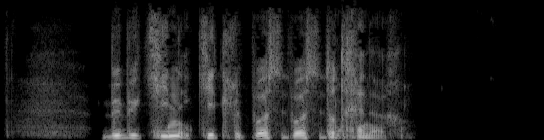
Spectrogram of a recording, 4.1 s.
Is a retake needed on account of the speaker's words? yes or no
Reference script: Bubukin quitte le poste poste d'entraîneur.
no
